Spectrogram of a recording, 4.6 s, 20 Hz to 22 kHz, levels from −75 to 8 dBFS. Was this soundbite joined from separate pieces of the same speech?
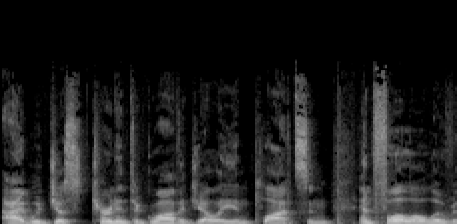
no; 0 cuts

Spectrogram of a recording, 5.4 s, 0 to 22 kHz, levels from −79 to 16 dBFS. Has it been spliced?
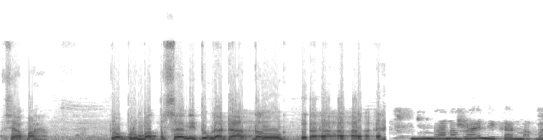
yes; 1 cut; at 3.8 s

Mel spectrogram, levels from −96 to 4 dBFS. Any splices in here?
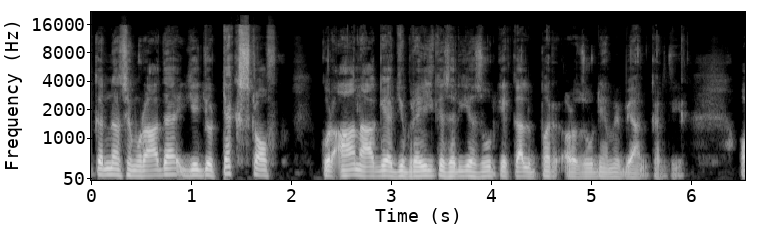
no; 0 cuts

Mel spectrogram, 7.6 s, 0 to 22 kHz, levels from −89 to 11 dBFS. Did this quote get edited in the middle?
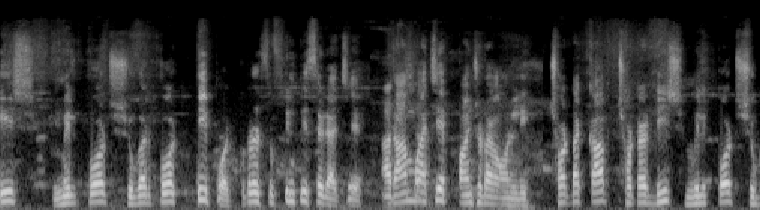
yes; 2 cuts; at 3.7 s, 5.4 s

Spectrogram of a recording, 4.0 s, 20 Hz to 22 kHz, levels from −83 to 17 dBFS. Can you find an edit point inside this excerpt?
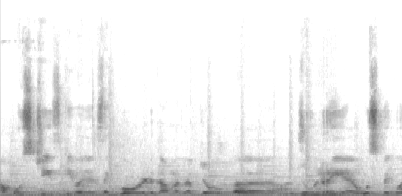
no; 0 cuts

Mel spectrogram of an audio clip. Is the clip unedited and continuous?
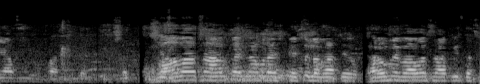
no; 2 cuts; at 1.4 s, 3.6 s

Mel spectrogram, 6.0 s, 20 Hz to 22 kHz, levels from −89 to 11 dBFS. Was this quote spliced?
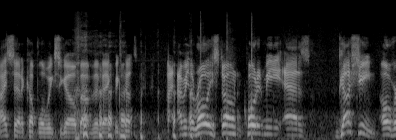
yes; 1 cut; at 2.8 s

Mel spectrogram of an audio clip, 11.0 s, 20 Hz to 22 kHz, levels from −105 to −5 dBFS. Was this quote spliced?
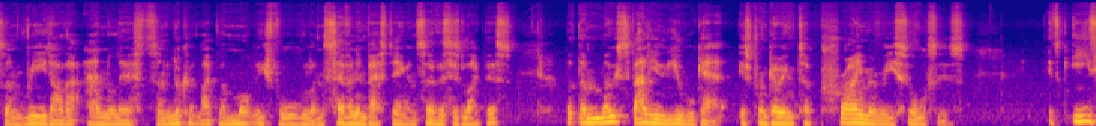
no; 0 cuts

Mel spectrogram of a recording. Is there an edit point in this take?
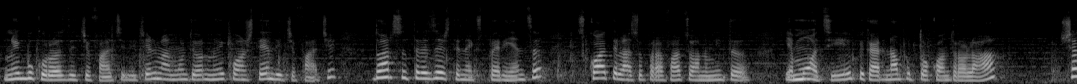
no; 0 cuts

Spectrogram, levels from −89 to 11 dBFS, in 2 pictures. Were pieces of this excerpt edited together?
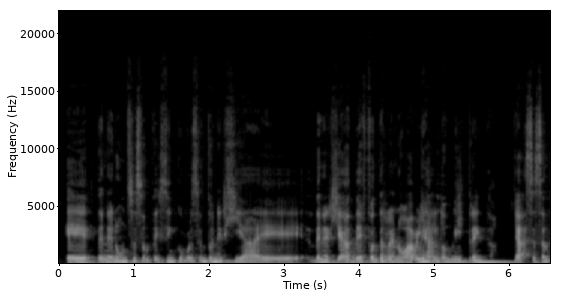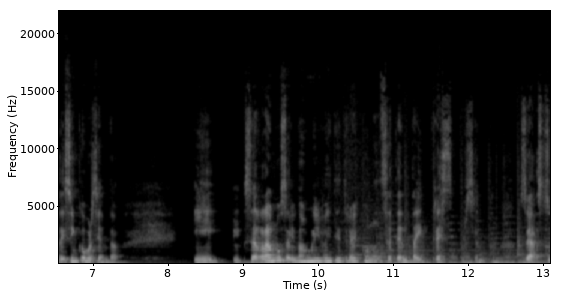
no; 0 cuts

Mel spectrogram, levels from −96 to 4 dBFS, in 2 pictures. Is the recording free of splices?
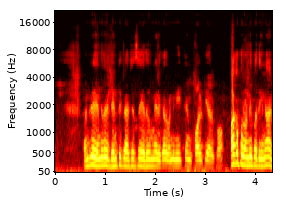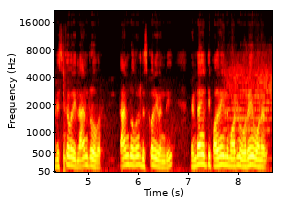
no; 1 cut; at 3.5 s

